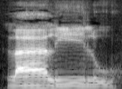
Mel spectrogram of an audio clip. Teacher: semua huruf lam dibaca tipis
